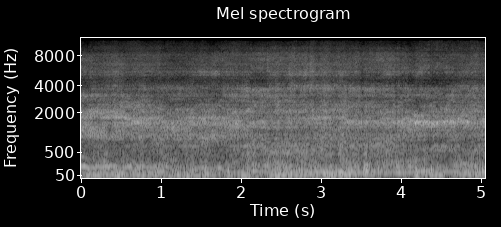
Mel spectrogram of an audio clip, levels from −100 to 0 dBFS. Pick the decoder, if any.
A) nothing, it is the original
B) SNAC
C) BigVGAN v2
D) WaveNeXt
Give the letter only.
B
